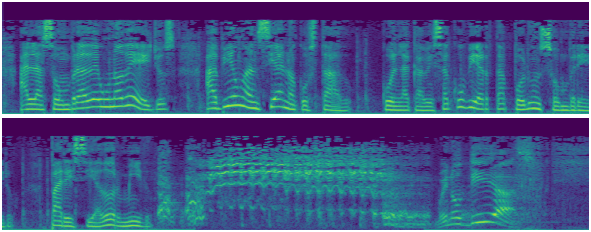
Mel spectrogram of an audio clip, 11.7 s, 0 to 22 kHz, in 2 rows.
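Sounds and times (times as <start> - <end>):
speech: 0.2 - 7.6, 10.2 - 11.2
horse neighing: 7.7 - 10.3.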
